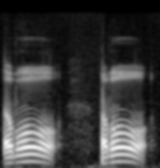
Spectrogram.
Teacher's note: ini malah kita lafalkan menjadi vokal o ro ro karena huruf ro ketika dia berharakat baris atas dia mesti dibaca dengan keadaan yang tebal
